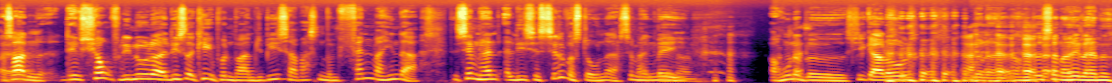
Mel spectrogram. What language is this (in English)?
Danish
